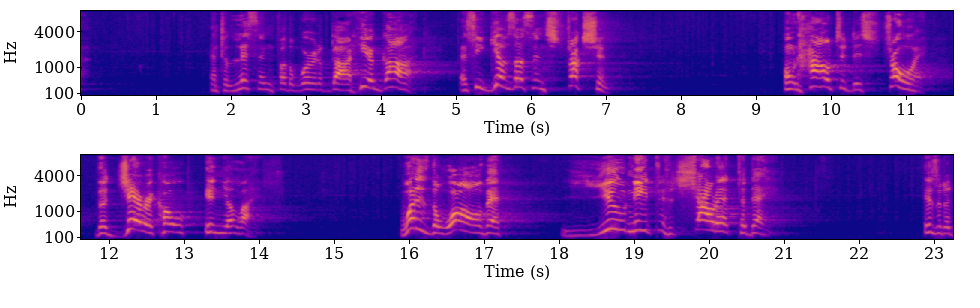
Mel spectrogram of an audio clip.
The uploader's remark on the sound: Sunday message from The Fellowship in Nashville, recorded live on August 1, 2021.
